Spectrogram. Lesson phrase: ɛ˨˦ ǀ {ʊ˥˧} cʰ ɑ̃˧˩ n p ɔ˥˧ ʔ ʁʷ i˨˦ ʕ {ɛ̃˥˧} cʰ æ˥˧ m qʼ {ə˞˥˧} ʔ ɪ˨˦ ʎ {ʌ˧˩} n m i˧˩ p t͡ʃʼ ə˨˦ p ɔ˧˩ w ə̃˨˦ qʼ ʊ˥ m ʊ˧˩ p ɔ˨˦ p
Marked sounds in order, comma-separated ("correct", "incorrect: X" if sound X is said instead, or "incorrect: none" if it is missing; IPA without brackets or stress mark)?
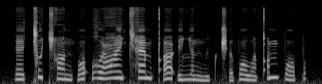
correct, correct, correct, correct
